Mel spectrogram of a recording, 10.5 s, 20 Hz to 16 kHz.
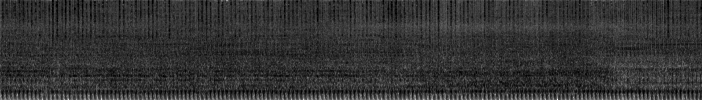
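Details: Rebuilt Murray Lawn Chief lawn tractor, 11 hp single-cylinder, already warm from mowing, rebuilt clutch, new belts and chain: steady even putter at fast idle, no misses or knocks; runs smooth and healthy.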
